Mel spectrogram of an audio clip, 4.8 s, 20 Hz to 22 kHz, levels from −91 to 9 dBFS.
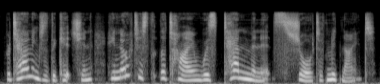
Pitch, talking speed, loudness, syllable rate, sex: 260 Hz, 190 wpm, -16 LUFS, 5.3 syllables/s, female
